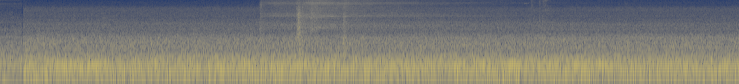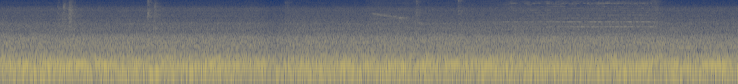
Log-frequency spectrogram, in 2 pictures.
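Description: A train at a station running with a steady low drone and hum, with a few sharp clicks in the middle and a thin high whine near the end.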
